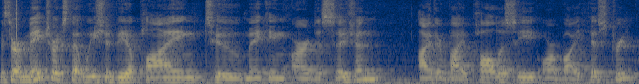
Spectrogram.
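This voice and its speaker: A man talks at a moderate pace in a medium pitch with ordinary pitch variation. Audible room echo surrounds his voice. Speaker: deputy mayor. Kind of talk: council meeting discussion. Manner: loud.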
